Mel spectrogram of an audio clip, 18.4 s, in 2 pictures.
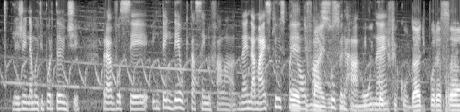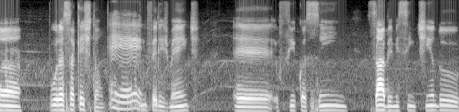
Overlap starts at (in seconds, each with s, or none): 5.8 s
